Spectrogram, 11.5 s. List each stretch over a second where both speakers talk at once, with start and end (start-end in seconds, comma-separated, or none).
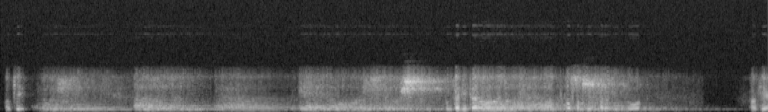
6.8-9.1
